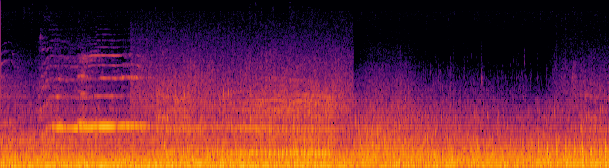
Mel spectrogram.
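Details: Singing humpback whale amid ocean rumble: a long, steady, high moan rich in overtones, joined by a lower sustained hum, both fading after about five seconds into background water noise.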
